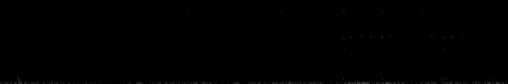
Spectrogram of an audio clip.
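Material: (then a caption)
Paper. The felt tip of a blue Sharpie marker, held in the fingers, rubs continuously across a thin printed coloring page on a white clipboard in quick coloring strokes. The result is a soft, bright, hissing scratch that comes in uneven bursts of rapid back-and-forth strokes over a low, steady rumble.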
